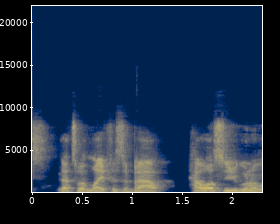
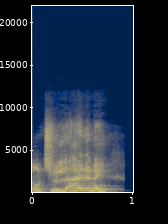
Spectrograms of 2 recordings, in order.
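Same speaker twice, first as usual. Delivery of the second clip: acted-out, very high-pitched, flipped-out scream; 12 semitones higher, 4 dB louder than usual. Retelling a movie scene where he flips out: imitating someone screaming. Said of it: "He's screaming".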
